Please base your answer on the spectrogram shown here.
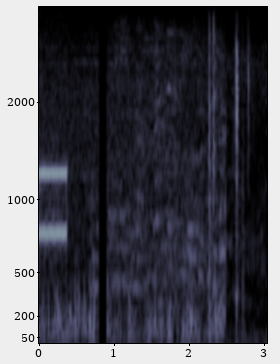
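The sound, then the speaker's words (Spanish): A short, steady electronic answering machine beep opens, lasting under half a second, followed by a voice speaking over a thin telephone line. “deje su mensaje después de la señal.”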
